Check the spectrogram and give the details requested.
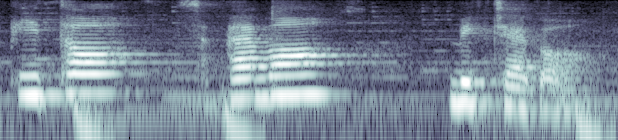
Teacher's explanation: But if your name ends with an ER, Peter, Spammer, Mick Jagger, all this ER becomes O sound.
